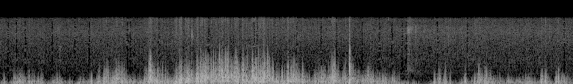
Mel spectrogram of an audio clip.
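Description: Wind rumbles outdoors against the microphone.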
